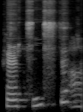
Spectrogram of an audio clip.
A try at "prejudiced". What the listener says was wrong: No, you're close. No, PRE. And then J. I'm giving you away. Prejudiced. Prejudice.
